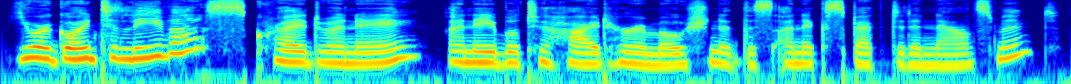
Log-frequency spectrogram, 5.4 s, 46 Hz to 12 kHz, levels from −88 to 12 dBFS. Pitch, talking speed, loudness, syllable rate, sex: 215 Hz, 190 wpm, -20 LUFS, 5.9 syllables/s, female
